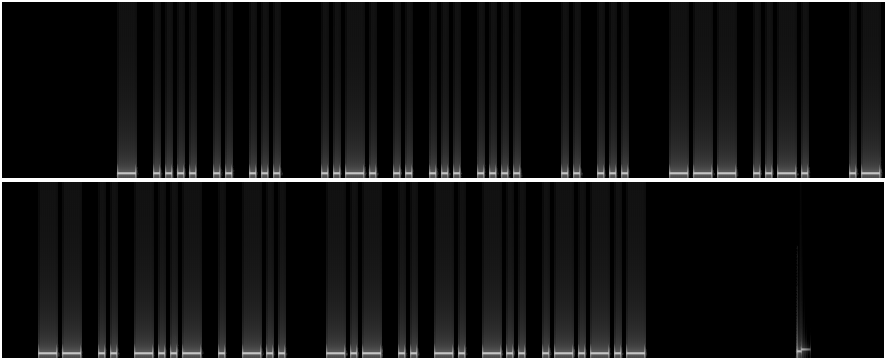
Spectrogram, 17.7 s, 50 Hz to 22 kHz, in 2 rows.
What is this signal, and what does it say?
Morse code, heard as a keyed tone, about 20 wpm, 700 Hz. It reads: THIS FISH IS OF A MIXED KIND.
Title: Sentences from Top 1500 Words 20wpm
